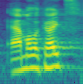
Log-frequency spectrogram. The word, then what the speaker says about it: Amalekites: Amalekites?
